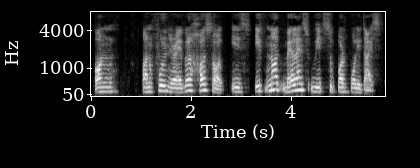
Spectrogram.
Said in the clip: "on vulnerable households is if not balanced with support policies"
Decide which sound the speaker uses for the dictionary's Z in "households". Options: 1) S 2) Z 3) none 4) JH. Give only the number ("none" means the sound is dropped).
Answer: 3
